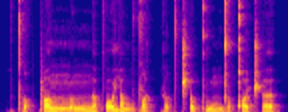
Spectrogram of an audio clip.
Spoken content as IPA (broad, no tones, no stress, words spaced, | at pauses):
tʼatˤpʼɔnːɔ nːapʼɔjam ɒtˤɒkːotˤ t͡ʃʼo kʼumdo qʼot͡ʃʼɜ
